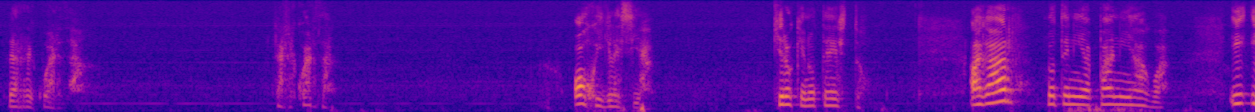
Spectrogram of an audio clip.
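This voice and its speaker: A woman preaching a sermon in church, dramatic, swinging from loud cries to hushed whispers. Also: medium pitch.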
